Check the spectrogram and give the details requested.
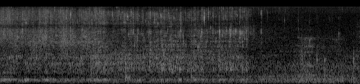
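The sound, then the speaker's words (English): Water pours steadily into a container for about two and a half seconds, a hissing stream that softens and tapers off near the end. No one speaks. “I need to add some water.”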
